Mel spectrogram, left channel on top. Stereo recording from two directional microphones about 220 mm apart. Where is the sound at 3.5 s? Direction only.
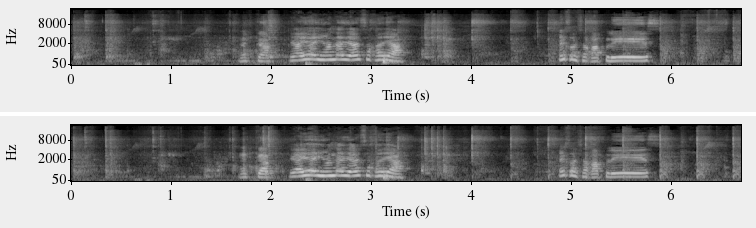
50° right (ahead or behind).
